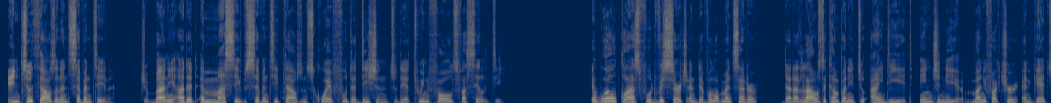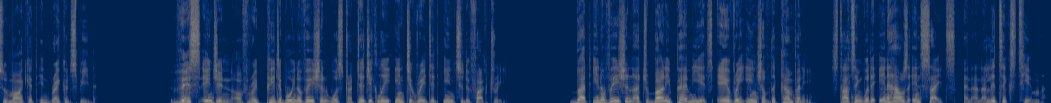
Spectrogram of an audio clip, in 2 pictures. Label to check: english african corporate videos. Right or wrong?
Right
